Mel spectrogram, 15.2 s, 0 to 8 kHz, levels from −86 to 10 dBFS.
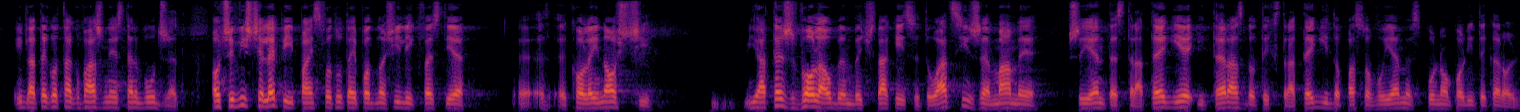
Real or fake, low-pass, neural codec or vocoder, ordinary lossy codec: real; none; none; none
